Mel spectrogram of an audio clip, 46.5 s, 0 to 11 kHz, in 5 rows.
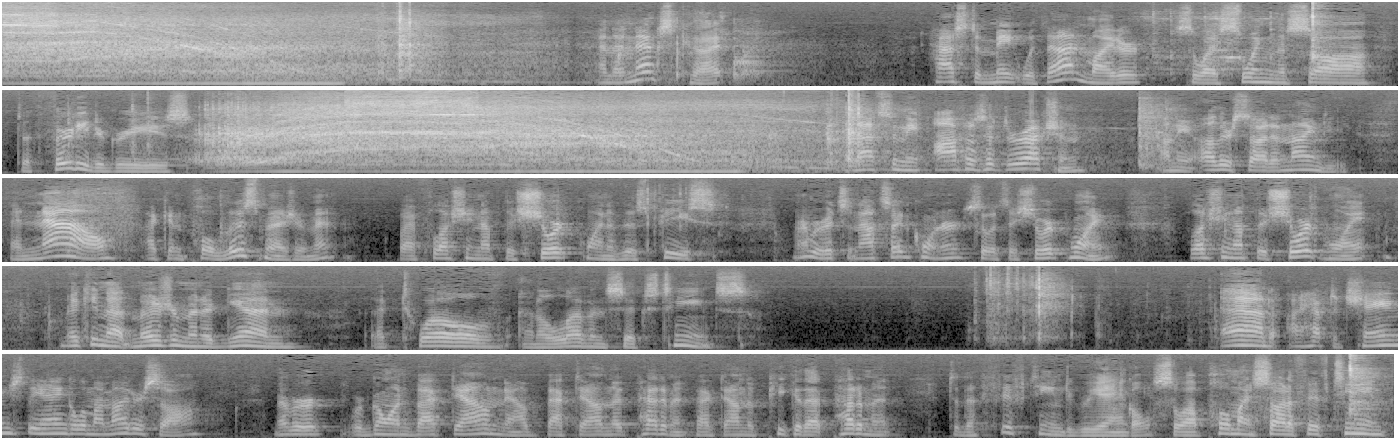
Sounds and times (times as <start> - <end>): Power tool: 0.0 - 4.0, 10.6 - 17.0.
